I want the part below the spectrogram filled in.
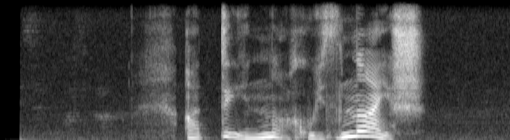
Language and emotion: Russian, angry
